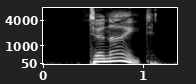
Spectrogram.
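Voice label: "tonight", English, male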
